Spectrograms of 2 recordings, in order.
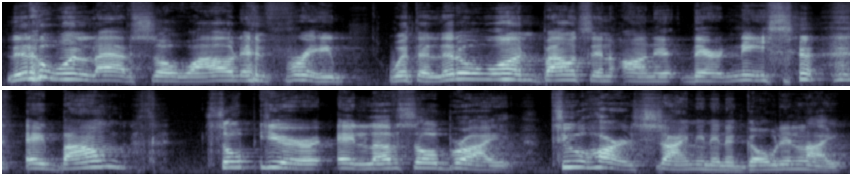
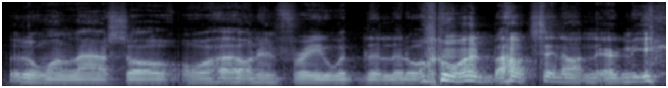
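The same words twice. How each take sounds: First: Reading it again. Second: Soft, lower sing-song poem reading, laughing through it. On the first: Rereading the comment poem to chat. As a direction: read it once more, livelier. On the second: Reading a sappy comment poem aloud with a giggle. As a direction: read the sweet poem, giggling. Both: Shown as a demonstration. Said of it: "I'm gonna read it again".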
